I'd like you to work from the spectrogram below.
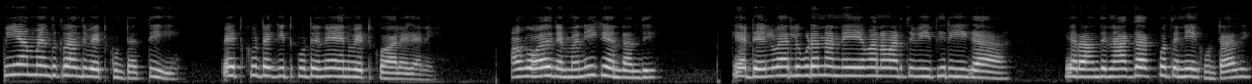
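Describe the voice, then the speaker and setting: A woman's voice: very high-pitched, a bit bright. A woman with a Telangana accent performing a chatty, scolding village family comedy skit. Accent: Telangana Telugu.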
